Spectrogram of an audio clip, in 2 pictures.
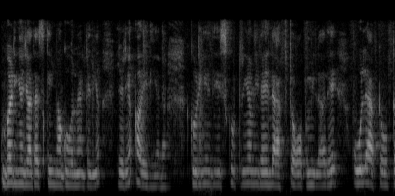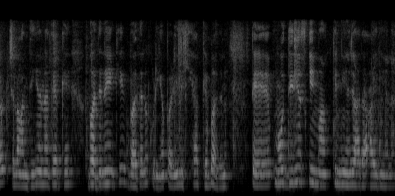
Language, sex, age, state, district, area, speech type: Dogri, female, 30-45, Jammu and Kashmir, Samba, rural, spontaneous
